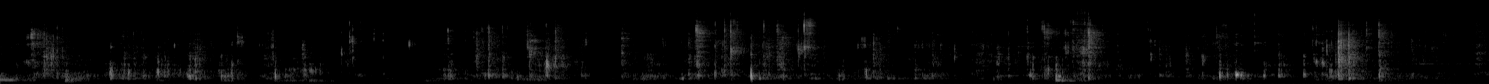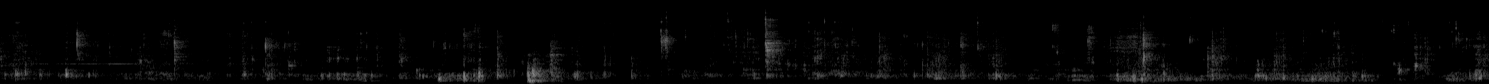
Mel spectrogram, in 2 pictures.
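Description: Close-up eating sounds of people eating fufu and meat in peanut-palmnut soup by hand: irregular chewing and mouth clicks, with soft wet squishing as fingers work the food in the bowls.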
